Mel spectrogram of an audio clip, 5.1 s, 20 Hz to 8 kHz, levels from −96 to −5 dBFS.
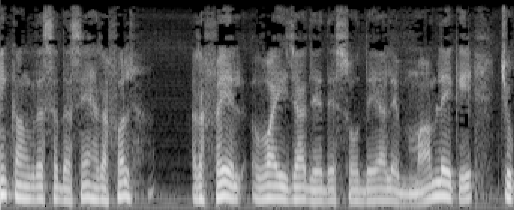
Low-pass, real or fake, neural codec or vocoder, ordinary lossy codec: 7.2 kHz; real; none; none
